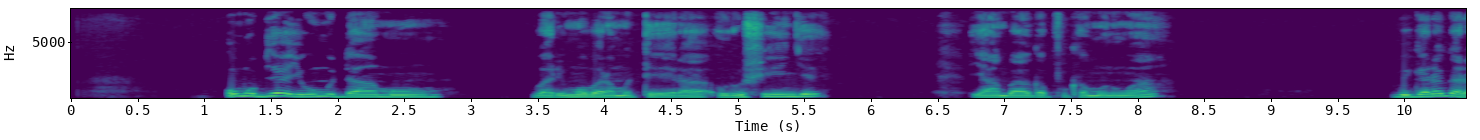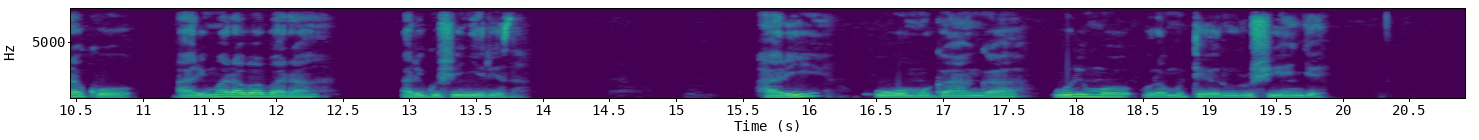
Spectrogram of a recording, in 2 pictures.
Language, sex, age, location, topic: Kinyarwanda, male, 25-35, Huye, health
